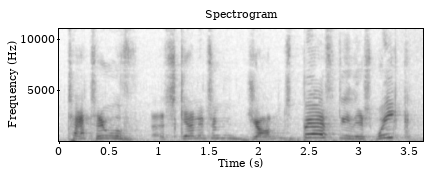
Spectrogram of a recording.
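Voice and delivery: high, loud pompous gentleman voice; posh squire. Retold or imitated. Squire Trelawney praising the cook, high and pompous. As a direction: play a silly grand squire. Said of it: "He's like".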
